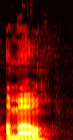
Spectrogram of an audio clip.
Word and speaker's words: Amo: A-M-O. – Isn't that, how do you say it? What's the Spanish word for love? – Yeah, it's like love.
